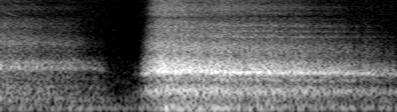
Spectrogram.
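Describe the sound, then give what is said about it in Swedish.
A deep, audible human breath in through the nose and out through the mouth: a softer intake, then a loud, long, airy exhale that slowly fades. “Och så tar vi alla ett djupt andetag. Fyller lungorna. In genom näsan och ut genom munnen. Med ett ljudligt.”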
